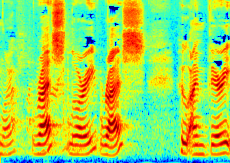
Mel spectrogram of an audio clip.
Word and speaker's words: Rusch: Rush.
